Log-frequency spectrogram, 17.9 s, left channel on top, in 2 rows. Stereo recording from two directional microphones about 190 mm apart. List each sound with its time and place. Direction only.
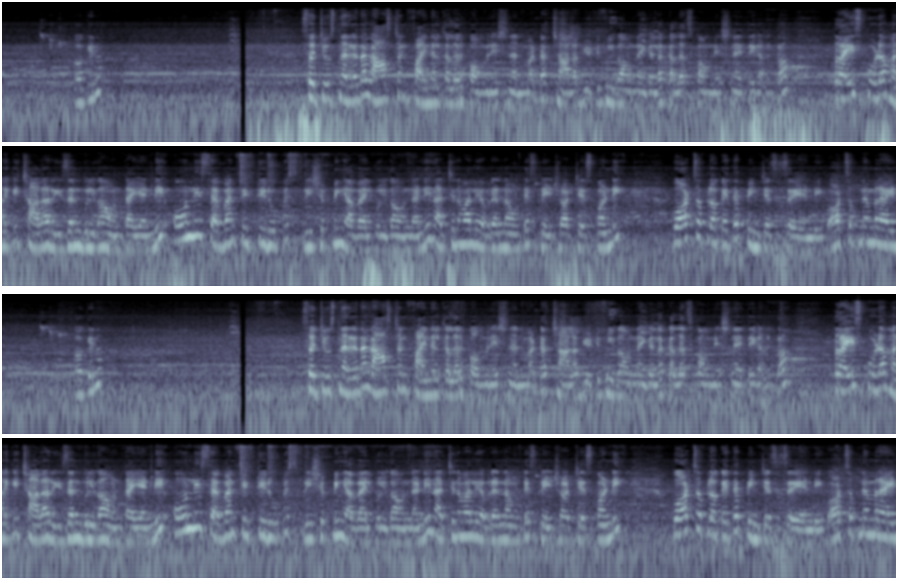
3.0 s a woman's voice: 30° left (ahead or behind)
6.3 s a woman's voice: 20° left (ahead or behind)
8.3 s a woman's voice: 20° left (ahead or behind)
